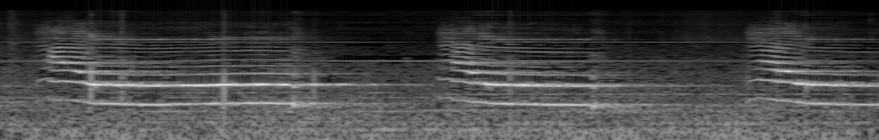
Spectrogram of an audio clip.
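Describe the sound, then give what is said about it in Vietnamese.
A cat wails mournfully in three long, drawn-out meows. Each cry is loud and tonal, sliding slightly in pitch, and separated by short pauses with no voices. “Thế nhưng bất chợt, con mèo bắt đầu cất lên tiếng kêu não nùng.”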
